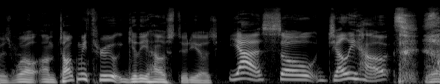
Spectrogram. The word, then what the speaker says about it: Geli Hause: It's spelled with G, so it's Geli. Geli Hause.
